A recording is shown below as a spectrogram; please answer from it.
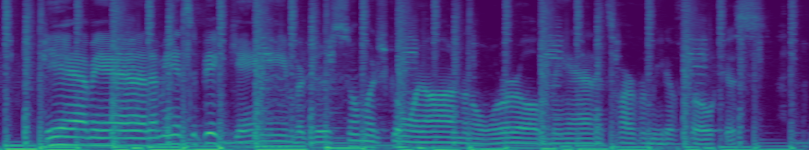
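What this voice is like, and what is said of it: Lazy drawling stoner voice. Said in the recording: “I'm talking like a stoner”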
